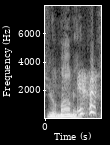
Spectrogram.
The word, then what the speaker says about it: umami: Mama, it's umami. – Yes, umami. Yeah. You know, this one's not really that new, but it's becoming more popular as Asian cuisine, which is full of umami,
